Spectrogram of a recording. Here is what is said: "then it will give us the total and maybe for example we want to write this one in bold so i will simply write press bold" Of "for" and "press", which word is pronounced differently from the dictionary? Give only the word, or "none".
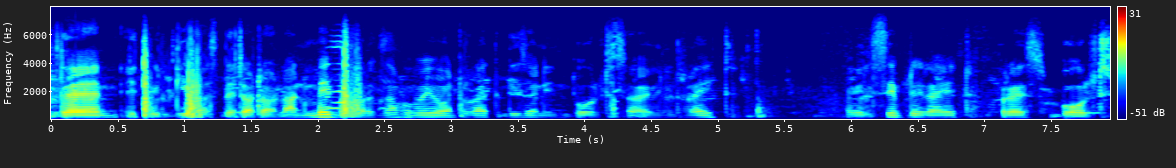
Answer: press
